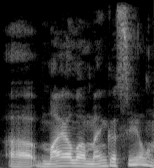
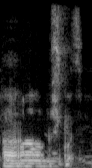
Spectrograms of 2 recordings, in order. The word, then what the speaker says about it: myelomeningocele: And the first was that you became a specialist in surgery on a fetus to repair myelomeningocele. Am I pronouncing that right? – Yep. Spina bifida myelomeningocele.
